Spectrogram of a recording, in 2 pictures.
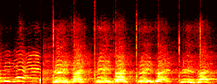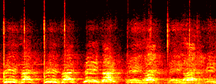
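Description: Large crowd shouting slogans in unison: a rhythmic chant of short shouts, about two a second, louder from about a second in.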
